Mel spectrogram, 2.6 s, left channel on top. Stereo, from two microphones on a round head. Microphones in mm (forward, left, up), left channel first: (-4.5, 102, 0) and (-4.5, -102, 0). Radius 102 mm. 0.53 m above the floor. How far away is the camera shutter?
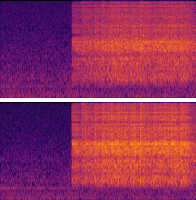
About 2.5 m.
